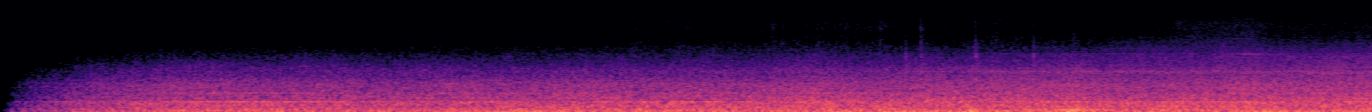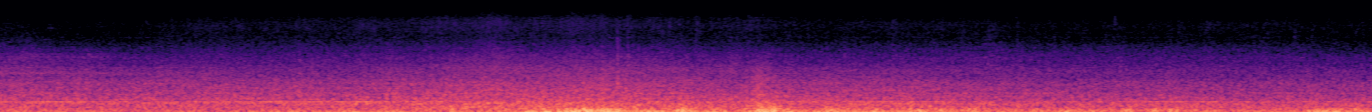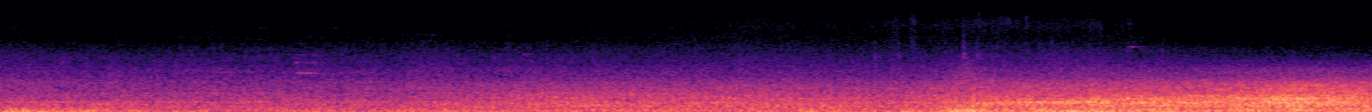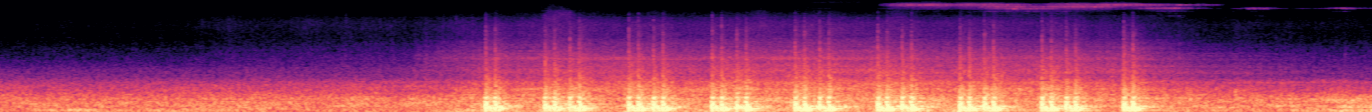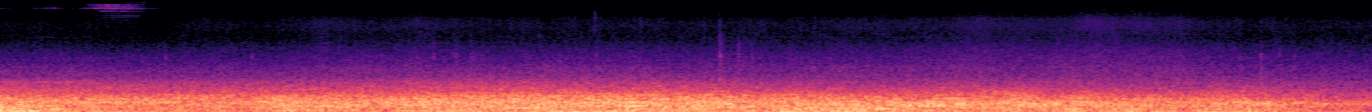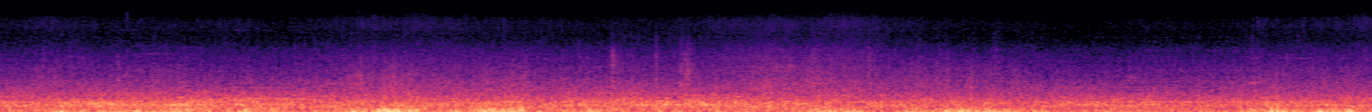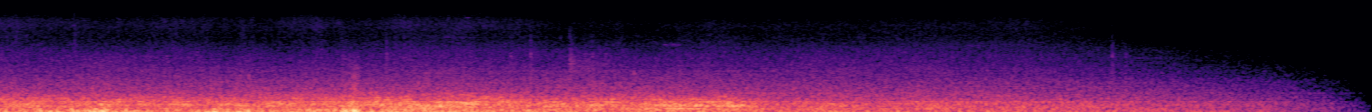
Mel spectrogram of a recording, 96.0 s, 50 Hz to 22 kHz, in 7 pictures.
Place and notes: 中華路四段567巷, Xiangshan Dist., Hsinchu City - near to the railroad tracks
wind, The train passes by, Next to the railroad tracks, The sound of the plane, Zoom H2n MS+XY
Xiangshan District, Hsinchu City, Taiwan, 30 August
